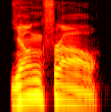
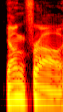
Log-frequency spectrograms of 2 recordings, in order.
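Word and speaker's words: Jungfrau: All right, we got to go to uh my uh pronunciation again. Youngfra. Youngfra.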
